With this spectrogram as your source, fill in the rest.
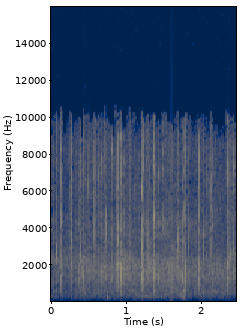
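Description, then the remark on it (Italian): Steady applause from a large group fills an Italian parliamentary chamber, thanking doctors, nurses and healthcare staff on the second anniversary of the start of the pandemic; dense overlapping claps with a few sharper individual hits, moderately loud and continuous for the whole stretch. “Allo stesso tempo vogliamo applaudire e ringraziare i medici, gli infermieri, il personale sanitario, anche quelli che sono stati richiamati dalla pensione e anche quelli che a titolo volontario hanno scelto di scendere in campo”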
